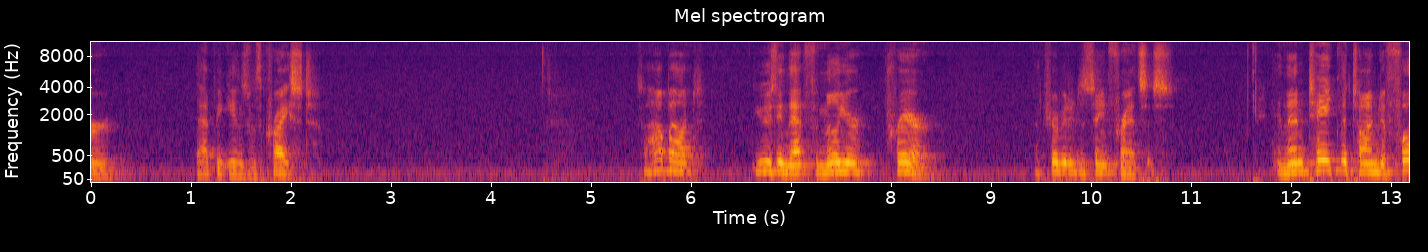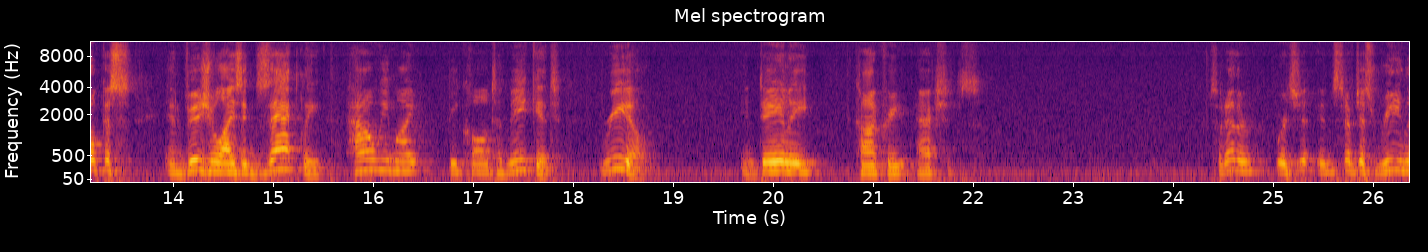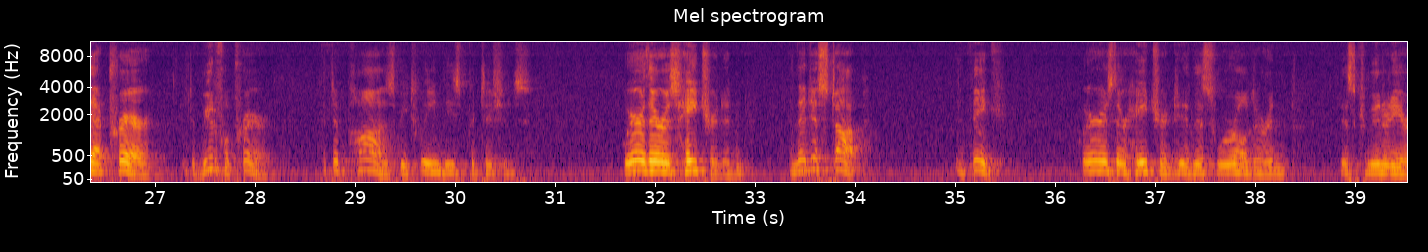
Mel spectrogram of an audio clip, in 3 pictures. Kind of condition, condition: setting, large echoing room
